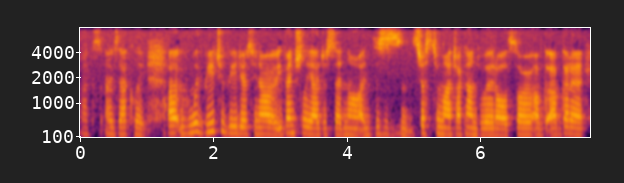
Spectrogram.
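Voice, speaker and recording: A woman's voice: on the low side, steady tone, a little fast, dark tone, highs cut off. A woman in her thirties from Poland with a Polish accent, talking candidly in a casual interview, full of restarts and "you know" fillers. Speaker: guest, motorcycle traveler.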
